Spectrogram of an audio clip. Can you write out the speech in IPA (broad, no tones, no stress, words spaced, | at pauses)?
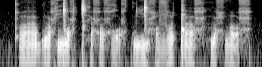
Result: qʼaː blɤħŋ͡ǀɔħǀʰɪħɔħ ʁɔ̰ħkuŋ͡ǀəħe zˤeǃaːħ hɯħðˤaħ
